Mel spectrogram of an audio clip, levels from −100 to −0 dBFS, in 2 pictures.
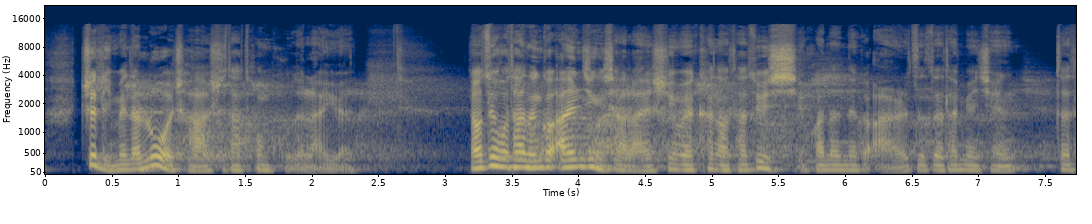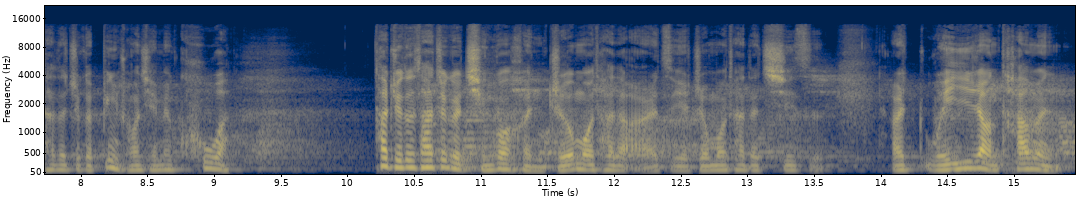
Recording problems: echo of what is said; noticeable; throughout; 300 ms later, 15 dB below the speech

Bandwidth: 14 kHz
